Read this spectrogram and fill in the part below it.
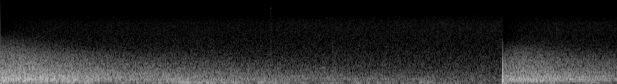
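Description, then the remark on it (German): Deep, rolling blast rumble from the controlled detonation of explosive ordnance in a wooded area in Borgsdorf around 11:45, five large detonations in quick succession that make the ground vibrate, slowly fading, then a second sharp bang followed by renewed low booming. No talking. “5 große Einzeldetonationen sind direkt nacheinander hör- und spürbar.”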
